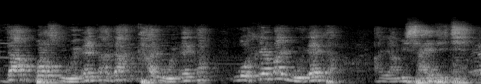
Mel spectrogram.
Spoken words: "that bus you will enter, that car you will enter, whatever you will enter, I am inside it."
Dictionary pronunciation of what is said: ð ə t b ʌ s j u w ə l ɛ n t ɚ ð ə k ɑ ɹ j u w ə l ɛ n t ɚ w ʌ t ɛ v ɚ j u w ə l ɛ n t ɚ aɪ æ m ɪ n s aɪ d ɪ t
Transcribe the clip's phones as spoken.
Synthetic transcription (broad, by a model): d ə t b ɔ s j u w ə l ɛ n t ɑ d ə k ɑ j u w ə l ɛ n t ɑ w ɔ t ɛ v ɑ j u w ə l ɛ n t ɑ aɪ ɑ m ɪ s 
